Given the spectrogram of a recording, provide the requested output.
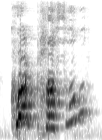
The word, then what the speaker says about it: corpuscle: He's like, everything is full of these, and I don't know how to pronounce it because everyone complained. Corpuscle? Corpuscle?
